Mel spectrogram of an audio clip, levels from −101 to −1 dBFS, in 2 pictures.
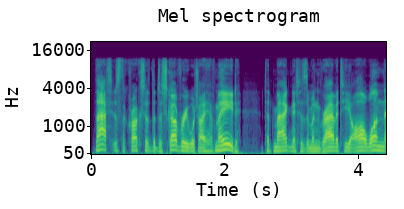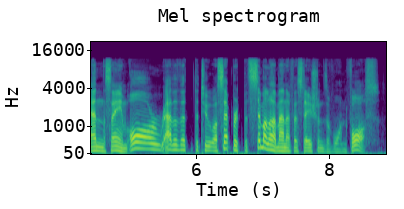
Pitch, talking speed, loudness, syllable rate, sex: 140 Hz, 225 wpm, -20 LUFS, 6.7 syllables/s, male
